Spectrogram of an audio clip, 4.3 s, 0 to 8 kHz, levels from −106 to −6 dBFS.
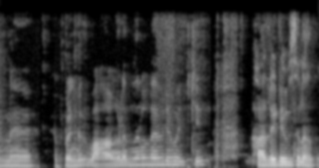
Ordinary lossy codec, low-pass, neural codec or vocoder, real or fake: none; 7.2 kHz; none; real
